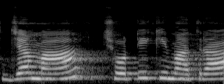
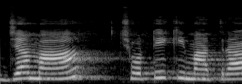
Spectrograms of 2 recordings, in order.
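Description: The two takes are said the same way.

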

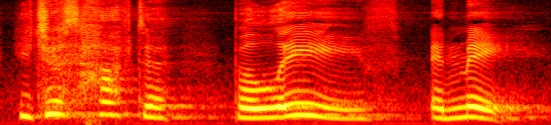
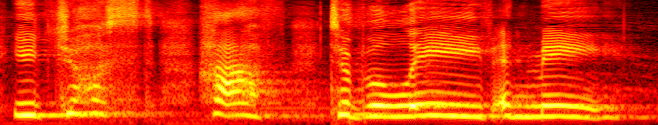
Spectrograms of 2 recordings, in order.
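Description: First: Much softer, intimate assurance; softer, plain pace. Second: Slow, deliberate, each word weighed; slow emphatic repeat. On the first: Preacher voicing Jesus answering the crowd, much softer. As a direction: say it quietly, close to the listener. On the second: Preacher repeating Jesus' answer to the crowd, slow and deliberate. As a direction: stretch it out to let it land. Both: Acted.

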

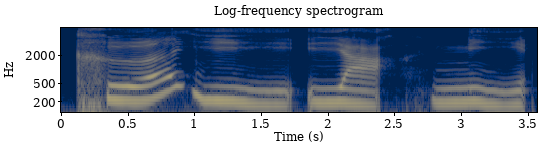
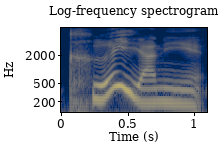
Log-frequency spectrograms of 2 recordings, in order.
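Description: First: Separated syllables, softening toward the end; slow teacher's repeat; slow model pronunciation. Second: Said in the usual way. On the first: Shown as a demonstration. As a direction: stretch each syllable. Teacher repeats phrase slowly.

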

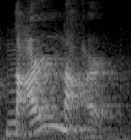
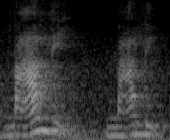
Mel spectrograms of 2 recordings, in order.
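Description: First: "nar, nar" with a clipped final r and no -li ending; wrong pronunciation. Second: "nali, nali" with the full -li ending, both syllables clear; correct pronunciation. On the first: Teacher demonstrating the incorrect "nar, nar" to students. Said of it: "Você não pode falar". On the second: Teacher modelling the correct humble "nali, nali" for students. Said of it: "tem que usar essa palavra". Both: Shown as a demonstration.

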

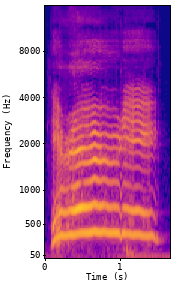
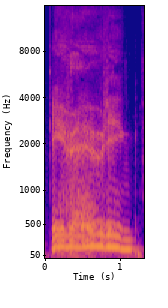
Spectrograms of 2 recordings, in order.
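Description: First: Drawn-out high call. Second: Said in the usual way. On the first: Shown as a demonstration.

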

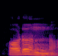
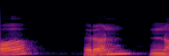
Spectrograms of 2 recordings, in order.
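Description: First: Said in the usual way. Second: অরণ্য drawn out very slowly, syllable by syllable; slow syllable split. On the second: Shown as a demonstration. Teacher slowly sounding out অরণ্য. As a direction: stretch অরণ্য to show its parts. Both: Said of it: "অরণ্যকে তুমি যদি ভাঙো".

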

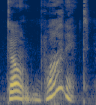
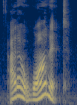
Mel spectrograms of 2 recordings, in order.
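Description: First: Slow, louder, shocked echo of want; aghast that food is refused; horrified exclamation. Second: A touch of a petulant no; sulky refusal. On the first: A narrator's reading. Martha horrified at Mary refusing food, loud shocked echo. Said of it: "exclaimed Martha in horror". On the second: Acted. Mary refusing her breakfast, mildly sulky. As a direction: push the food away with the words. Mary pushing away the cereal.

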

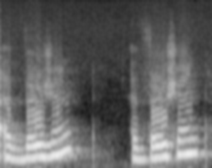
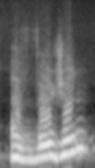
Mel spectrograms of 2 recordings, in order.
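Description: First: "virgin" as version with a voiceless sh; British sh in version. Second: "virgin" as version with a voiced zh; American zh in version. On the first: Teacher quizzing students on British form, sh in "virgin". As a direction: make the middle consonant of "virgin" sh. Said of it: "البريطاني". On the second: Teacher quizzing students on American form, zh in "virgin". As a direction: voice the middle consonant of "virgin" as zh. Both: Shown as a demonstration.

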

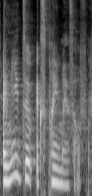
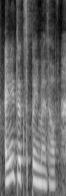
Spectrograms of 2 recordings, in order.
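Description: First: Whispered. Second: Said in the usual way. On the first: Real, not acted. Repeats the line in a whisper.

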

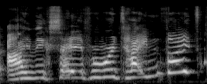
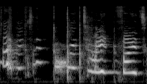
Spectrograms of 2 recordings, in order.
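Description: First: Bright, eager announcement; hyped fan saying it with energy; louder, higher excited cheer. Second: Much higher, giddy squeal; high, giddy fan squeal; squealing excitement. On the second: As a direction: say it again as a fangirl shriek. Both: Real, not acted. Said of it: "I'm so excited".

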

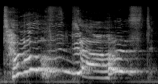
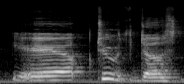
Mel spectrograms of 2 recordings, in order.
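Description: First: Put-on higher-pitched, incredulous kid's outcry; startled exclamation, pitched up; half-shouted question. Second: Low, slow-talking dad figure; low fatherly pronouncement; dad's voice. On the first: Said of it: "I kinda shouted". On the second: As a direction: say it low, like a matter-of-fact dad. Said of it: "Dad all said". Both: A narrator's reading.

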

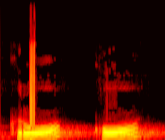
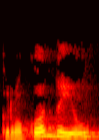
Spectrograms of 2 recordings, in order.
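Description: First: "Крокодил" as Кро... ко... дил, loud and slow; split into syllables. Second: Said in the usual way. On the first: Shown as a demonstration. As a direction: say "Крокодил" slowly, pausing after each syllable. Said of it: "чи правильно поділили ви". («Крокодил» голосно й повільно, по складах) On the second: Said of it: "Будьте уважні".

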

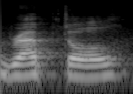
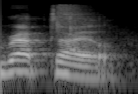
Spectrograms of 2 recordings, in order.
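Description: First: "reptile" said REP-tull; rejected REP-tull pronunciation. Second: "reptile" with long-i TILE; full second syllable in "reptile", REP-TILE; REP-tile pronunciation. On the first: Rejecting the other way, "reptile" as REP-tull. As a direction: dull short ending on "reptile", REP-tull. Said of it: "Yes, and reptile". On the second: Approving the right way, "reptile" as REP-tile. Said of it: "not reptile". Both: Shown as a demonstration.

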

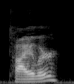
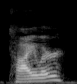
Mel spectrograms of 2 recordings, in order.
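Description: No difference in how they are said.

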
